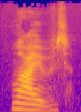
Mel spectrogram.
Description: Uttal
Uttal US US UK: IPA : /ˈlɪvz/ IPA : /ˈlaɪvz/ US: IPA : /ˈlɪvz/ IPA : /ˈlaɪvz/ Ordet hittades på dessa språk: engelska Ingen översättning hittades i den valda målspråket.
